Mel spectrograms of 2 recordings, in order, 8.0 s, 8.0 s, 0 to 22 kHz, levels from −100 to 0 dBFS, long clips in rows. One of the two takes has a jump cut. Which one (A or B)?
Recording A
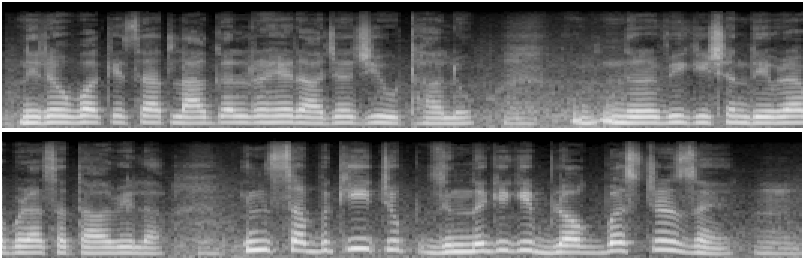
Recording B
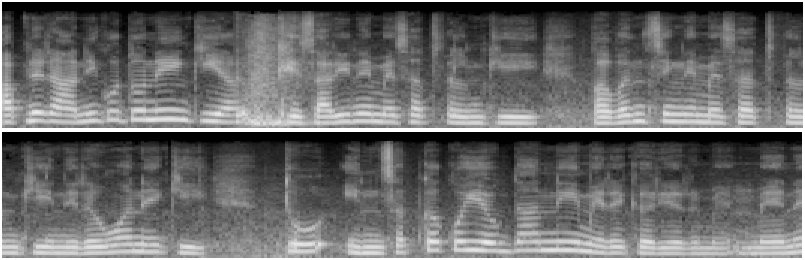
B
